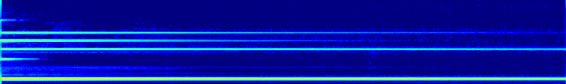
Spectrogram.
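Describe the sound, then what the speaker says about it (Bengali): A flat's electric doorbell gives one sustained, clear electronic tone that rings alone and slowly fades over a few seconds. "নির্দিষ্ট ফ্ল্যাটের কলিং বেল বাজাতেই"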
